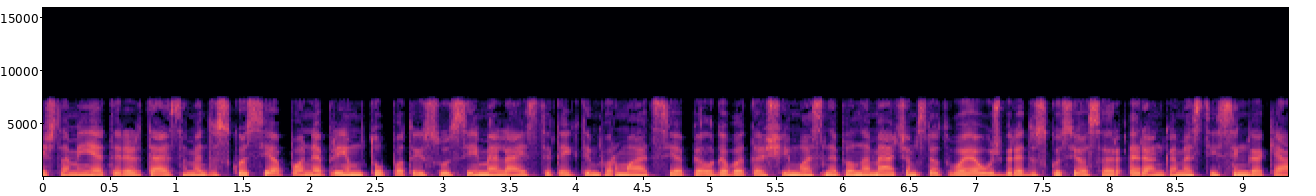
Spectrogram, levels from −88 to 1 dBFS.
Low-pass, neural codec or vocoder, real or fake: 7.2 kHz; none; real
